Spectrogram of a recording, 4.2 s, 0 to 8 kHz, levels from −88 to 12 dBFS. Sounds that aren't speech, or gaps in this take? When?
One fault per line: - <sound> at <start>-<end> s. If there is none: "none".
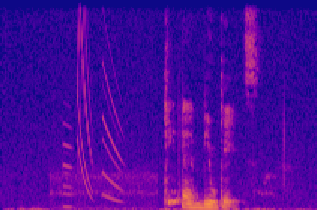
- chirp at 0.8-1.7 s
